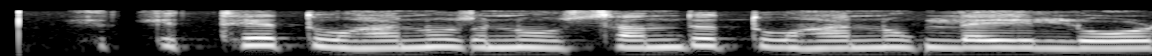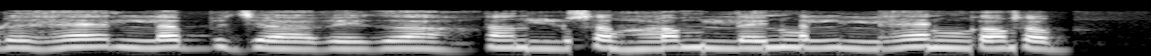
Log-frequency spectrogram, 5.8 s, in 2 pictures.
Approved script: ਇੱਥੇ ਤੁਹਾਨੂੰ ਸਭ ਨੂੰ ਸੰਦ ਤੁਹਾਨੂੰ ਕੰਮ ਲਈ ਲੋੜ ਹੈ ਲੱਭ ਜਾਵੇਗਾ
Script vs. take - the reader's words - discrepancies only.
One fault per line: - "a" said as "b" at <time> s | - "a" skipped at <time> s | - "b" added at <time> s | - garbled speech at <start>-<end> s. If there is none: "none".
- "ਸਭ" skipped at 1.1 s
- "ਕੰਮ" skipped at 2.3 s
- garbled speech at 4.1-5.6 s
